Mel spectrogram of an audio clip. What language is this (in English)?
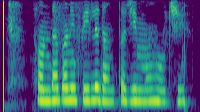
Odia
